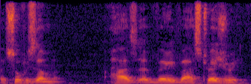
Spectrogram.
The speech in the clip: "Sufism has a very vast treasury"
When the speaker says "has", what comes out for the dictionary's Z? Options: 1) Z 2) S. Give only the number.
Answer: 1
